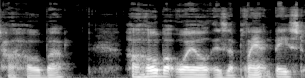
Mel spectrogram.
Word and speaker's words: jojoba: It's pronounced jojoba.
